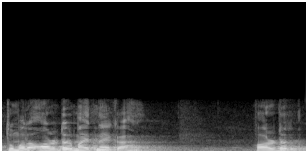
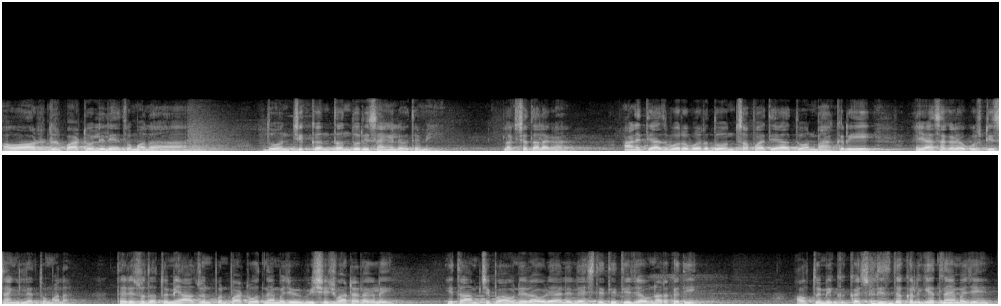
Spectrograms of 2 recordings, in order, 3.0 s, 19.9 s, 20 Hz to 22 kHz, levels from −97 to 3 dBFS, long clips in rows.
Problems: constant background noise, echo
